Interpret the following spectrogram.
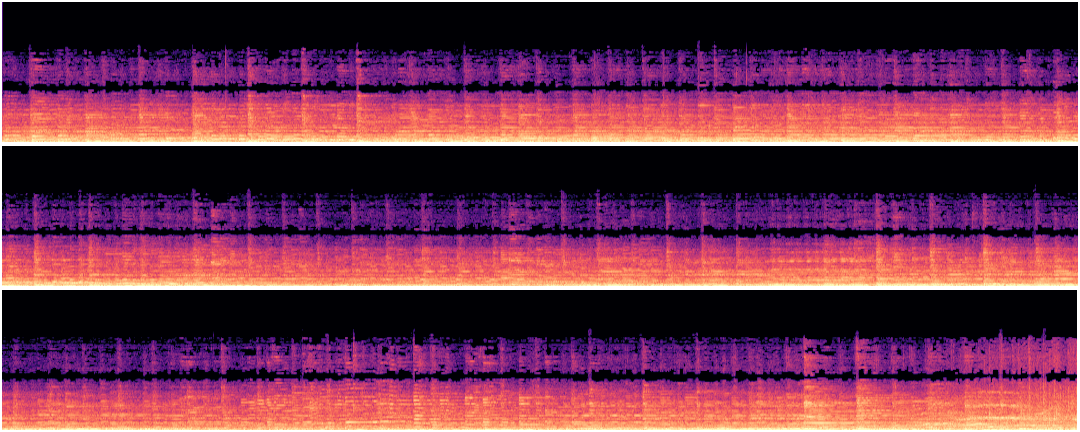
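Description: Live acoustic bluegrass band playing an instrumental tune: banjo, mandolin, acoustic guitar and fiddle over a plucked upright bass.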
